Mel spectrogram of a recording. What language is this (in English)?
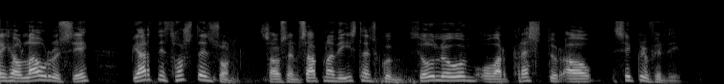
Icelandic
